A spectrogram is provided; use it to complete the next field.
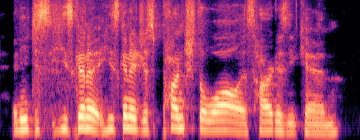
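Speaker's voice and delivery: ordinary delivery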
